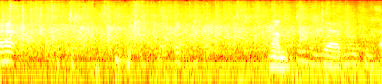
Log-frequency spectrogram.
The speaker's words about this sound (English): So I think this guy needs a big cheer, because he wrote probably the most important thing on this patch.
